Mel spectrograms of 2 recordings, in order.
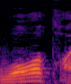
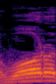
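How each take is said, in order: First: It is said in a British accent. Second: It is said in an American accent. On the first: "영국식 발음은 A 사운드가 좀 강하게 나요" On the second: "워로 대신에"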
